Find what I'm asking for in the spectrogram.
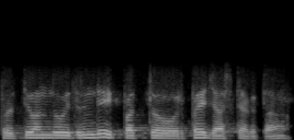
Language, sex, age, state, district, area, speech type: Kannada, male, 18-30, Karnataka, Bagalkot, rural, conversation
